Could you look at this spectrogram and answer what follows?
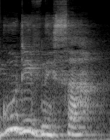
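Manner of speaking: plain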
